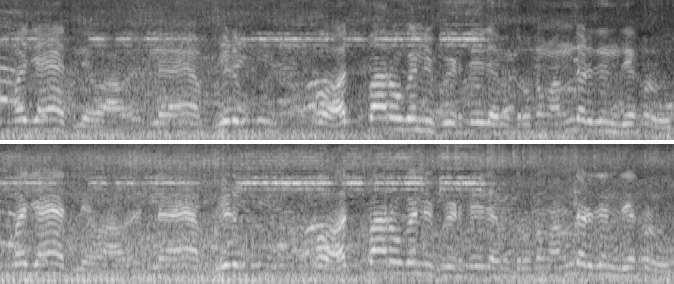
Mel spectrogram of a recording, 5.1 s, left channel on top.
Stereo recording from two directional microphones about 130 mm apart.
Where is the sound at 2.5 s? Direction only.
15° left (ahead or behind).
